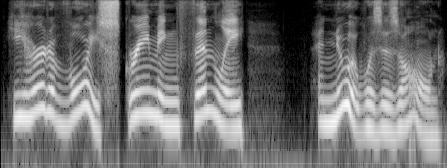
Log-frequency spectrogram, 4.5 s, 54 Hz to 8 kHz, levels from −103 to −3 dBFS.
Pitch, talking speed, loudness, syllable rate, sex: 220 Hz, 160 wpm, -18 LUFS, 4.2 syllables/s, female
